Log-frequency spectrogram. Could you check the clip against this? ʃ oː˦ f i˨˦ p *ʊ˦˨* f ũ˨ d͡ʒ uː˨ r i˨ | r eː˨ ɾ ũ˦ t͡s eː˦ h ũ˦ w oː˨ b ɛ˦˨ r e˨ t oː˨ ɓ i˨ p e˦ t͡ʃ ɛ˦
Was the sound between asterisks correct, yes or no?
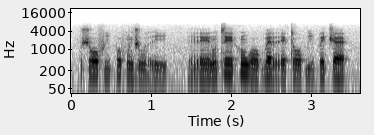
yes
